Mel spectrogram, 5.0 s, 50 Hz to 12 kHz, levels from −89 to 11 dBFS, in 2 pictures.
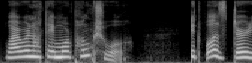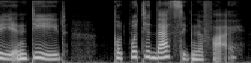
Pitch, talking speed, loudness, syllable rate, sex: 255 Hz, 180 wpm, -17 LUFS, 5.5 syllables/s, female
